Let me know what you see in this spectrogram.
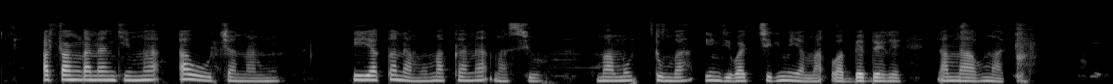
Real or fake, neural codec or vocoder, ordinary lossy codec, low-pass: fake; codec, 16 kHz, 2 kbps, FunCodec, trained on Chinese and English, 25 frames a second; AAC, 64 kbps; 7.2 kHz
